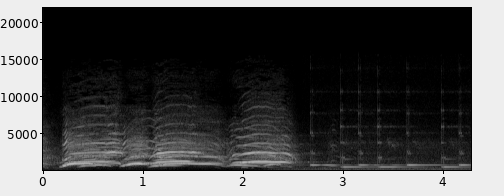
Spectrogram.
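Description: Several people shouting and whooping in cheers for about two and a half seconds, high rising-and-falling cries. The cheering breaks off and recorded folk music begins, quieter, with a steady run of evenly repeated notes.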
